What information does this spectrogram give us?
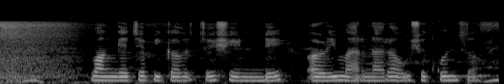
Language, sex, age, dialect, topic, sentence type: Marathi, female, 25-30, Varhadi, agriculture, question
